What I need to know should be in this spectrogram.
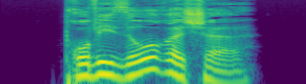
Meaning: inflection of provisorisch: 1. strong/mixed nominative/accusative feminine singular 2. strong nominative/accusative plural 3. weak nominative all-gender singular
- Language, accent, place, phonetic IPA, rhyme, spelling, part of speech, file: German, Germany, Berlin, [pʁoviˈzoːʁɪʃə], -oːʁɪʃə, provisorische, adjective, De-provisorische.ogg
